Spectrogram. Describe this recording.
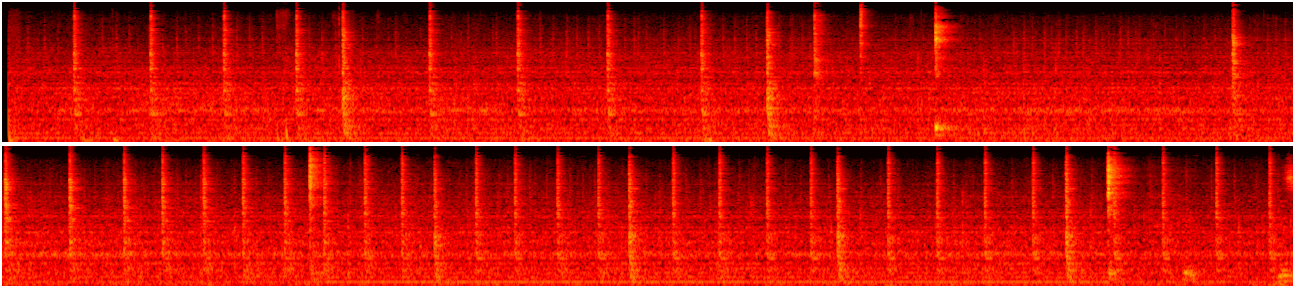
Sound effects > Objects / House appliances
stove clicks
The sound of my old rental stove creaking as the burner heats up. It's rather rhythmic.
